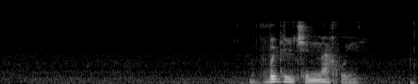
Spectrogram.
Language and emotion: Russian, angry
